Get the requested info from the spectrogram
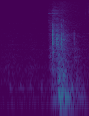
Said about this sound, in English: Close the door.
